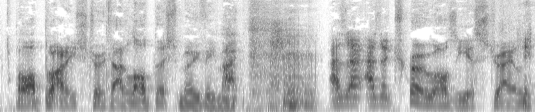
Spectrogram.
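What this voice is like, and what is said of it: Put-on Australian accent drifting English. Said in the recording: “Why are you going like Cockney? ... My Australian accent's just slowly fading away. ... You got, like, Northern England there for a second.”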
